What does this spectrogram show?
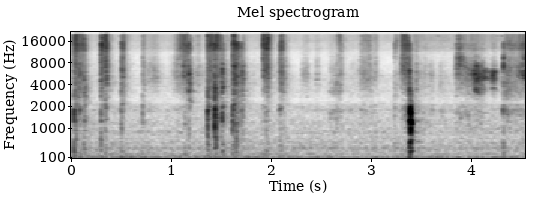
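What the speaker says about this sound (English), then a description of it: "I'm gonna pull some more cards." Tarot cards are shuffled and drawn by hand, giving soft, close riffling and rapid flicking sounds with brief taps and one sharper snap, fairly faint throughout.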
